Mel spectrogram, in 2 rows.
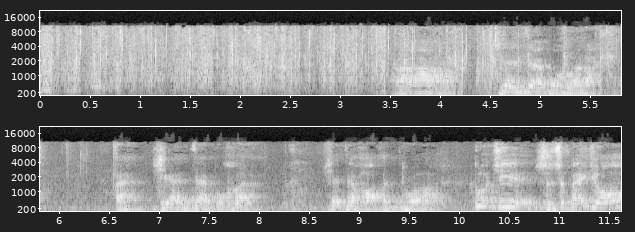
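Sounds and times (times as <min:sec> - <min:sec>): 
audience applause: 0:00.0 - 0:05.8
speech: 0:03.6 - 0:05.8, 0:06.6 - 0:08.1, 0:08.7 - 0:11.6.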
